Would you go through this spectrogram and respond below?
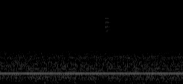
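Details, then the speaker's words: PlayStation 2 failing to read a disc: quarter-rotation spins, spin-up and faint sparse clicks over a steady hum before it drops to the system menu. Cleaning the laser lens was the fix. "So, the disc is doing its like quarter rotation spins. It'll spin up. You can hear some clicking going"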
